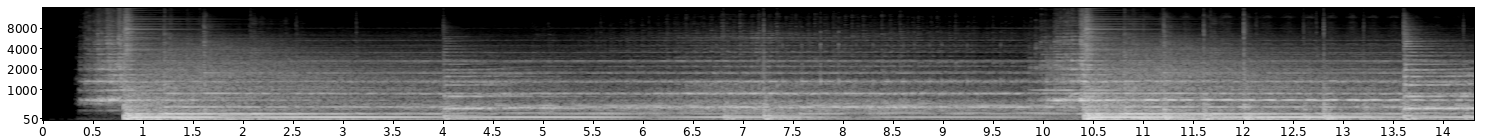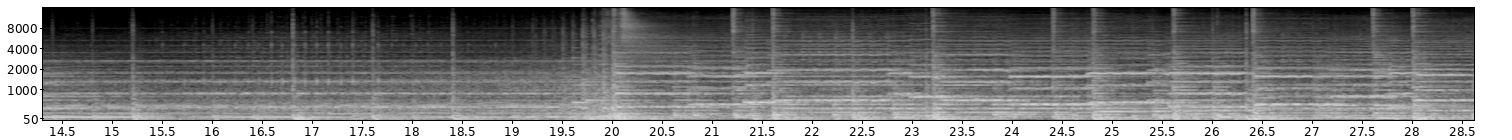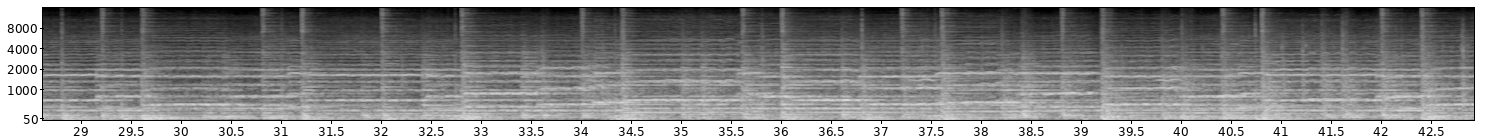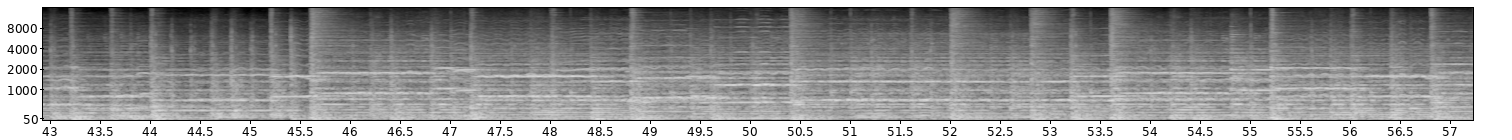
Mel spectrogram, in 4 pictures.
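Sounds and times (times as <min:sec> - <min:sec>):
ethnic orchestra playing: 0:00.4 - 0:57.2.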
